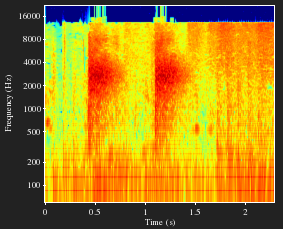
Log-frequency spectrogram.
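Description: Two sharp whip-crack strikes about two-thirds of a second apart, each fading quickly, as blows land in a fight.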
